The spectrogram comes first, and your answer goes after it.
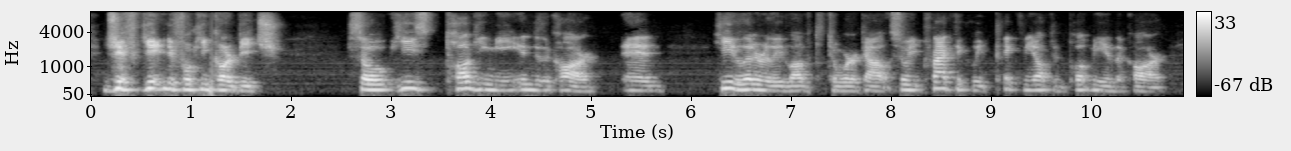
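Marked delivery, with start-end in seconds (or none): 0.2-1.9 fake Czechoslovakian accent like an action-movie hero. Retelling a friend's urgent order to get in the car: Terminator Czechoslovakian accent. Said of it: "in his greatest Terminator Czechoslovakian accent".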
